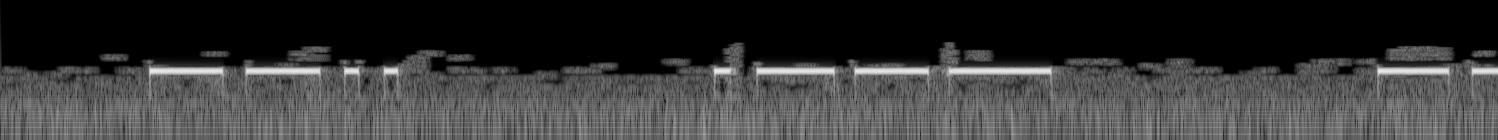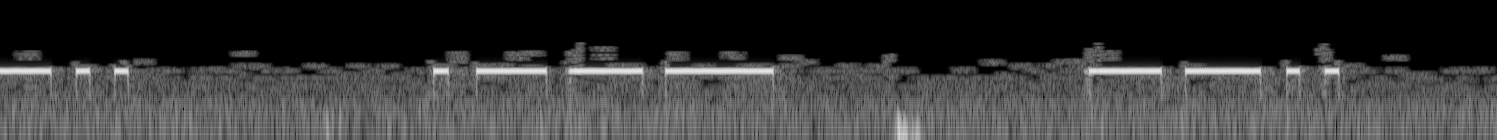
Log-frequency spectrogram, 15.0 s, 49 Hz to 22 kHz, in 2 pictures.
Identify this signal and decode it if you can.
Morse code, heard as a keyed tone, about 13 wpm, spaced as for 5 wpm, 1000 Hz. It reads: ZJZJZ
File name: Morse Lessons / Morse Lessons / Tape-2B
